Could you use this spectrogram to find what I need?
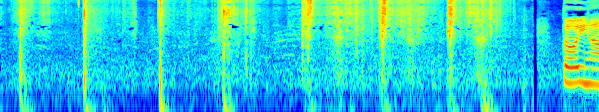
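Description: A hoe chops into dry soil with sharp thuds.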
